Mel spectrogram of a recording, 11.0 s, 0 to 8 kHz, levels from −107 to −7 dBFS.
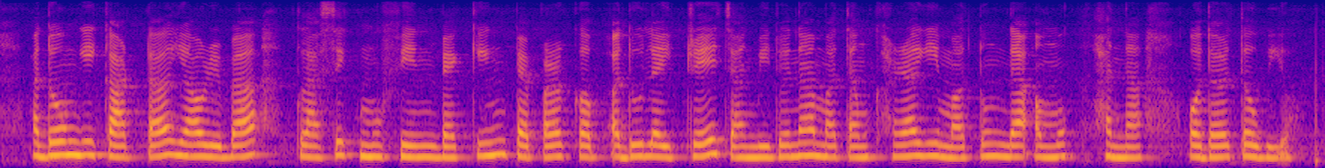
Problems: none marked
